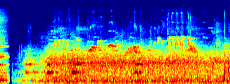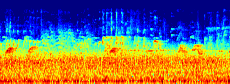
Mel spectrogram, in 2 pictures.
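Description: Small birds chirping over a steady hiss of outdoor background noise. The chirps are short and repeated, about two a second.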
